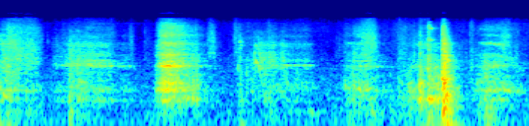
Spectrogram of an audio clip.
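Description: A man breathing hard and gasping, out of breath from headbanging, in short separate bursts. A sharper burst of noise comes about four and a half seconds in.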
